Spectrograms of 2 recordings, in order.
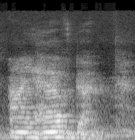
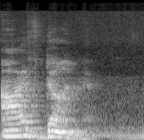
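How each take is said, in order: First: It is said as the full, uncontracted form. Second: It is said as the short contracted form. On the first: The speaker calls it wrong. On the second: The speaker calls it right. "you have to read and speak the contraction"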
